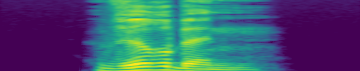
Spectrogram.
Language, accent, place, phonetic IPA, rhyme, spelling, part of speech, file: German, Germany, Berlin, [ˈvʏʁbn̩], -ʏʁbn̩, würben, verb, De-würben.ogg
- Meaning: first/third-person plural subjunctive II of werben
